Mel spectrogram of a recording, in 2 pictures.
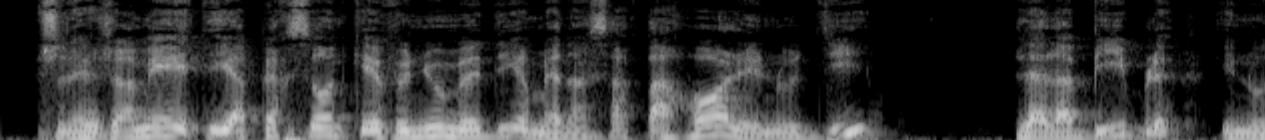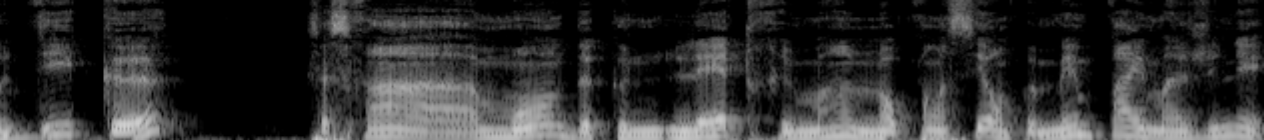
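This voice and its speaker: Fairly slow, fairly high male speech with ordinary pitch variation. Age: 60s. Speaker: church member sharing faith. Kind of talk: testimony. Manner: halting.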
